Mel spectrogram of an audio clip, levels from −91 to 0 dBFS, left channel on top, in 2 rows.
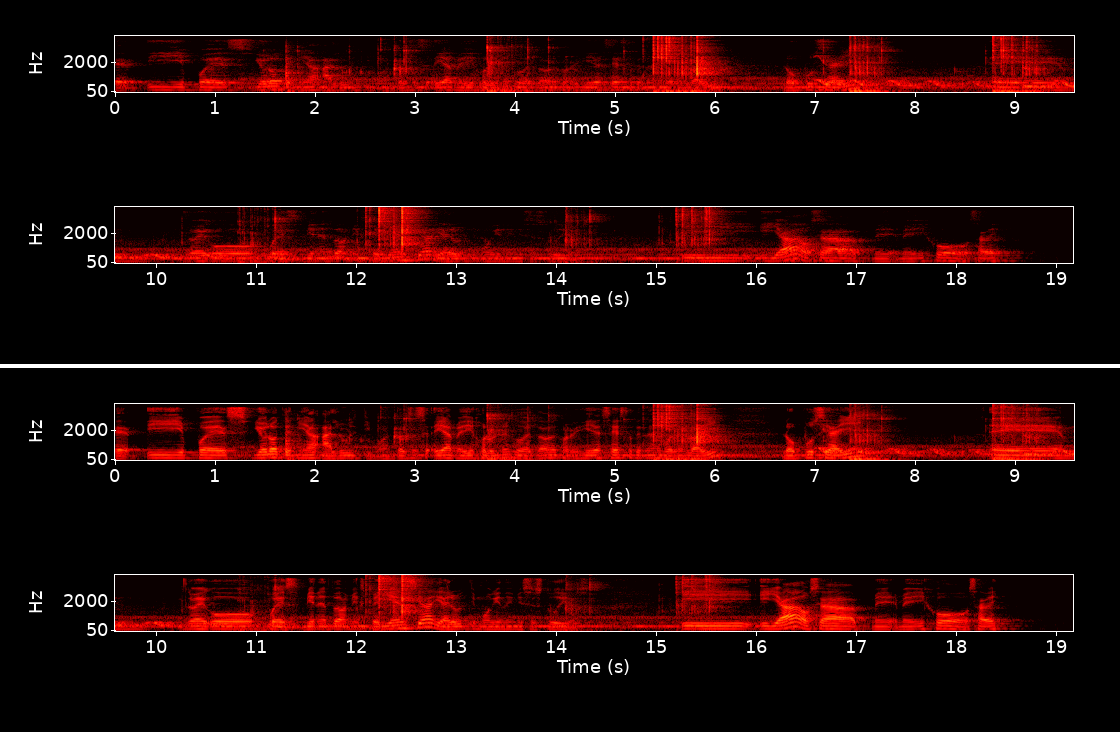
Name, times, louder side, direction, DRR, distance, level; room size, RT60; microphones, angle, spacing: voice 1, 0.0-6.1 6.7-7.5 8.7-9.8 10.2-14.3 15.3-18.4, right 5 dB, 75° right, 13 dB, 0.4 m, -52 dB
sound 1, 1.2-16.8, left 4 dB, 15° left, 0.3 m, -52 dB
sound 2, 7.0-12.5, left 1 dB, 60° left, 1.2 m, -59 dB
7.8 x 7.5 x 2.6 m, 0.86 s
head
